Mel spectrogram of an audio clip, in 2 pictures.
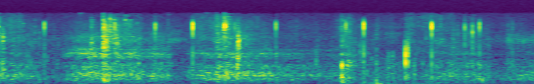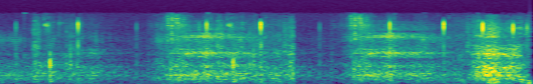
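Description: Faint footsteps on rocky, gravelly ground: a few soft crunches and small stone clicks scattered through otherwise near-silent air.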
